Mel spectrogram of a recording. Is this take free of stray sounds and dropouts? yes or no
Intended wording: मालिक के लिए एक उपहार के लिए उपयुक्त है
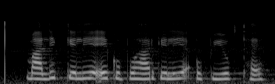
yes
